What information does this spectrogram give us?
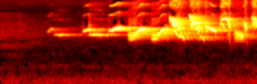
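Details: Double-collared seedeater flying free in a street delivers a tutor phrase: a soft opening whistle, then a fast, loud cascade of high chirps and slurred trills that keeps going to the end.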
